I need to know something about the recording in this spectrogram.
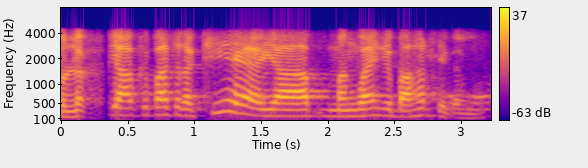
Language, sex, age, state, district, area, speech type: Hindi, male, 30-45, Uttar Pradesh, Hardoi, rural, conversation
